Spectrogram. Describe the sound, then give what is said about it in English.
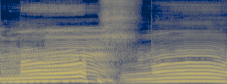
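Cows moo: a long, low, droning call sinks in pitch, breaks into a breathy rasp, then a second sustained moo follows, loud and with no other sounds. “Okay, well, these are my cows.”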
